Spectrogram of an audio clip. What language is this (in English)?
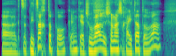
Hebrew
